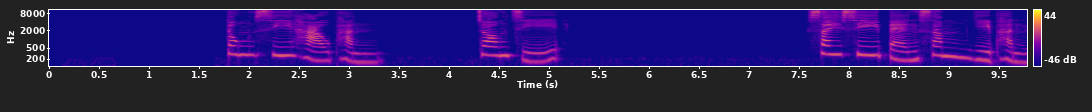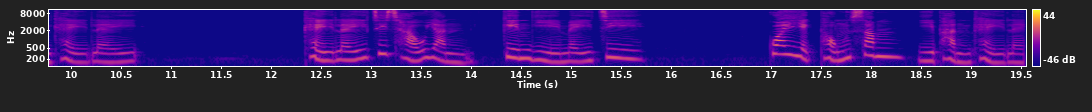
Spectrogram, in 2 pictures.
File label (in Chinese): cantonese; 東施效顰; 粵語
